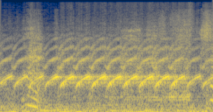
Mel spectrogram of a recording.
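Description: A car alarm wails in a film scene, a loud, steady siren cycling through rapid rising and falling sweeps over a low hum, with no voices.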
